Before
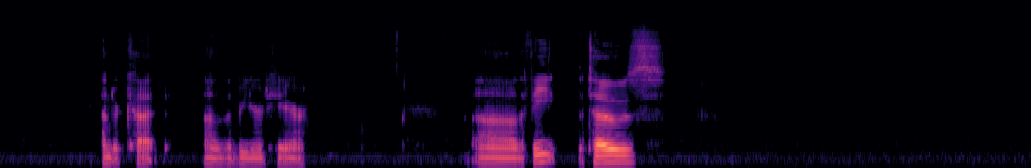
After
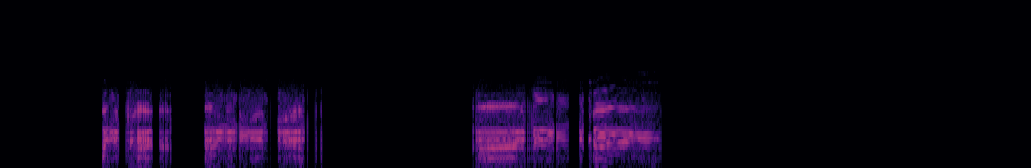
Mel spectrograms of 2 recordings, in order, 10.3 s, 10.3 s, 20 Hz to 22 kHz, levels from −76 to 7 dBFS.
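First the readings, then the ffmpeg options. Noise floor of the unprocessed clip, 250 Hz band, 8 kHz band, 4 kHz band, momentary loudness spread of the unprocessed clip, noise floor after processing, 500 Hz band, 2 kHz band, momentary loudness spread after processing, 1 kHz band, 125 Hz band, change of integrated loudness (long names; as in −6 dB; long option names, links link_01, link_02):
−72 dBFS, −24.0 dB, below −35 dB, −20.5 dB, 20 LU, below −85 dBFS, −15.5 dB, −3.5 dB, 10 LU, −4.5 dB, −23.0 dB, −13.5 dB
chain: -filter_complex "[0:a]afftfilt=real='real(if(between(b,1,1008),(2*floor((b-1)/48)+1)*48-b,b),0)':imag='imag(if(between(b,1,1008),(2*floor((b-1)/48)+1)*48-b,b),0)*if(between(b,1,1008),-1,1)':win_size=2048:overlap=0.75,aecho=1:1:219|438:0.158|0.0365,aresample=11025,volume=12.5dB,asoftclip=hard,volume=-12.5dB,aresample=44100,acrusher=bits=5:mix=0:aa=0.000001,aecho=1:1:4.9:0.48,acrossover=split=820|1800[link_01][link_02][link_03];[link_01]acompressor=threshold=-25dB:ratio=4[link_04];[link_02]acompressor=threshold=-29dB:ratio=4[link_05];[link_03]acompressor=threshold=-37dB:ratio=4[link_06];[link_04][link_05][link_06]amix=inputs=3:normalize=0,afftfilt=real='re*lt(hypot(re,im),0.316)':imag='im*lt(hypot(re,im),0.316)':win_size=1024:overlap=0.75,highpass=48,aeval=exprs='sgn(val(0))*max(abs(val(0))-0.00126,0)':channel_layout=same,areverse,acompressor=mode=upward:threshold=-43dB:ratio=2.5,areverse,lowpass=frequency=2300:width=0.5412,lowpass=frequency=2300:width=1.3066,volume=-4.5dB"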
